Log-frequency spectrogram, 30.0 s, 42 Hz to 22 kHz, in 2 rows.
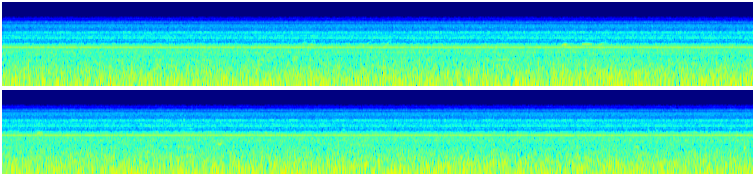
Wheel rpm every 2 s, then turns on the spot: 0, 0, 0, 0, 0, 0, 0, 0, 0, 0, 0, 0, 0, 0, 0.
none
